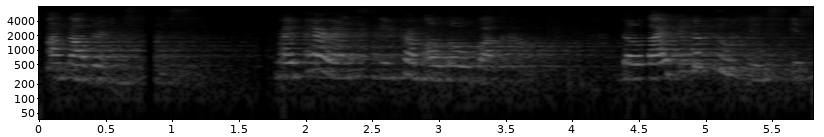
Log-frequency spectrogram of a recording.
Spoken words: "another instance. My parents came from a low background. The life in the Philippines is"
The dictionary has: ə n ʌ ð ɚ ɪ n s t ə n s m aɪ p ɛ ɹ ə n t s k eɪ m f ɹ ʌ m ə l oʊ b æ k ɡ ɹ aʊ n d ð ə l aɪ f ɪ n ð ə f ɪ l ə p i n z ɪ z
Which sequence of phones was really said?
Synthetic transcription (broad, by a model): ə n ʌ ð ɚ ɪ n s t ə n s m aɪ p ɛ ɹ ə n t s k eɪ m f ɹ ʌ m ə l oʊ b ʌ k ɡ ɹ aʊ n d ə l aɪ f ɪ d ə p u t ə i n s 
